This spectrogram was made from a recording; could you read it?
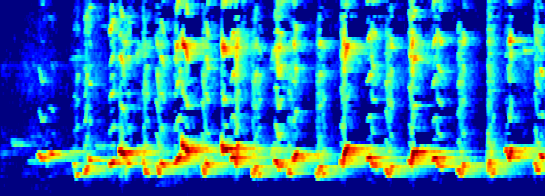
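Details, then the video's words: Yellow-vented bulbul, a stalled singer provoked into answering and joining a rapid song: a fast, continuous run of clear whistled notes, each sliding downward, repeated several times a second with no other sounds. "respon cepat untuk Trucuk bahan macet langsung terpancing nyaut ikut nropel"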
